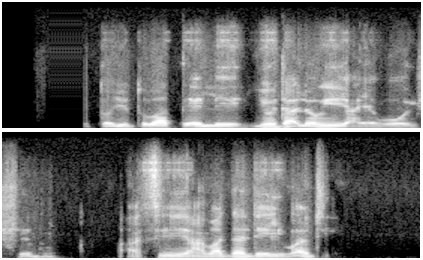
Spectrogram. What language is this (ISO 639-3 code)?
yor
